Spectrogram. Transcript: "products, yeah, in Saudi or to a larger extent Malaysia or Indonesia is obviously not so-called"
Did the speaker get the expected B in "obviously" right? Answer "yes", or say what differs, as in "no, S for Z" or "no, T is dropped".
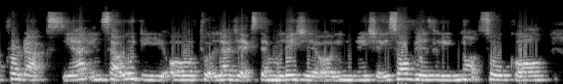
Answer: yes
